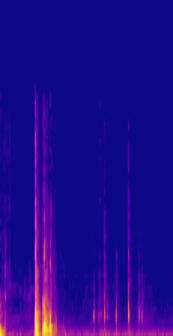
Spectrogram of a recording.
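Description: Handling noise from items being moved about on a table: one short knock about half a second in, then a run of light clicks and ticks.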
